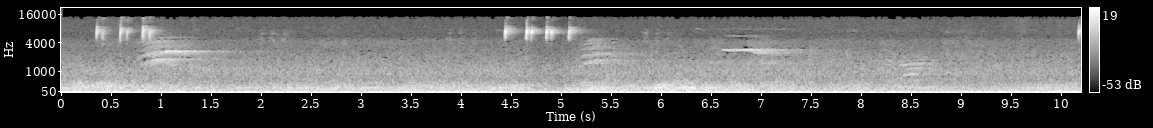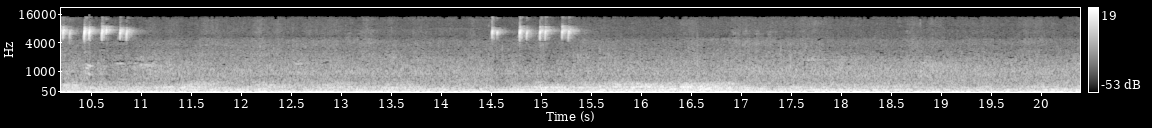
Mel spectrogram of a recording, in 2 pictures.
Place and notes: outside John Hansard Gallery, Southampton - outside John Hansard Gallery
Salisbury Rd, Southampton, UK, 3 January 2012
